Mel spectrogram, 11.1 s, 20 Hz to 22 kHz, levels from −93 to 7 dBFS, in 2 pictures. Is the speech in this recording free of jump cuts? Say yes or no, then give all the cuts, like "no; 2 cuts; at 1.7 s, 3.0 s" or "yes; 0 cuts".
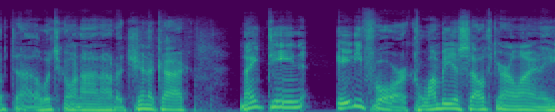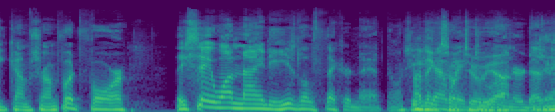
no; 1 cut; at 6.1 s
